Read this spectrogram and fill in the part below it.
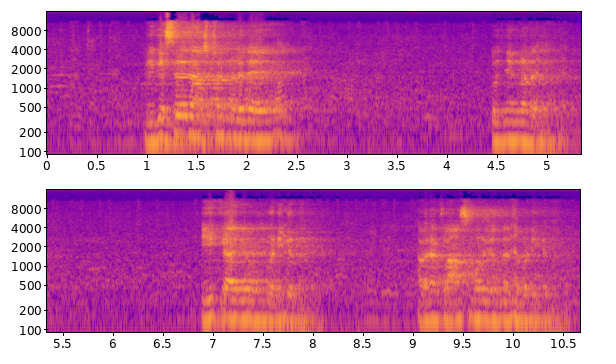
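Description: An elderly man speaks slowly and firmly into a microphone over loudspeakers, with pauses between phrases.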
